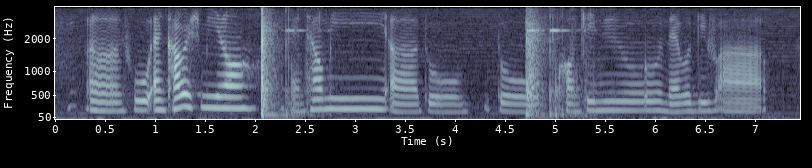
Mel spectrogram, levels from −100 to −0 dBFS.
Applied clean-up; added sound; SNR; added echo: none; Shatter; 5 dB; none.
